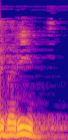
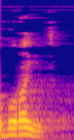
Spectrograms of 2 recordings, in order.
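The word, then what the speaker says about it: بُرَيد: شكل بقى بريد عشان ما تتنطقش بريد، عشان ما تتنطقش بريد، هو بريد. بريد، نعم، لا هو بريد، بريد، بريد ابن أبي مريم، بريد ابن أبي مريم.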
